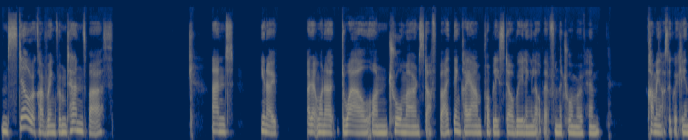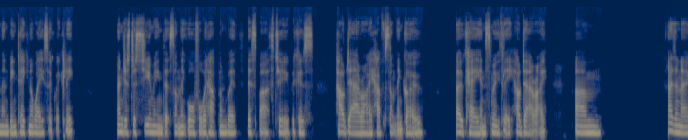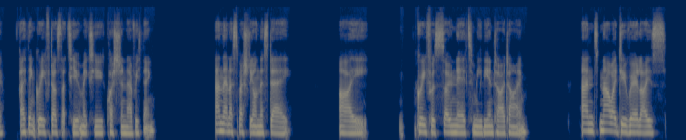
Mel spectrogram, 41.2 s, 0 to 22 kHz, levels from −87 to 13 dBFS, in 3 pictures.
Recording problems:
squashed, flat; somewhat

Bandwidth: 18 kHz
